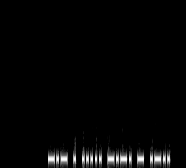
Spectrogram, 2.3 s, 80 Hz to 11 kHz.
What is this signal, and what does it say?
Morse code, heard as a keyed tone, about 44 wpm, 700 Hz. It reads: KE5CTL
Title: USA Call Signs - 6 Characters - 4x Character Spacing - 45wpm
